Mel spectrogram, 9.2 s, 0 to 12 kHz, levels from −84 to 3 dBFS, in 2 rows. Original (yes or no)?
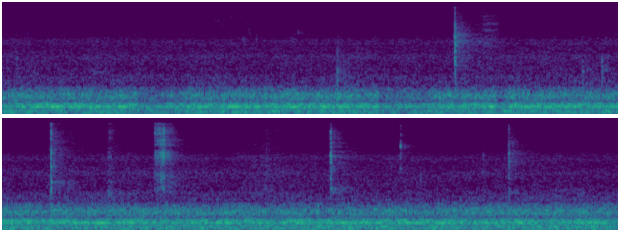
yes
